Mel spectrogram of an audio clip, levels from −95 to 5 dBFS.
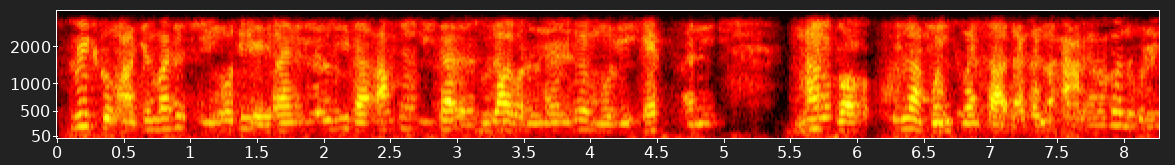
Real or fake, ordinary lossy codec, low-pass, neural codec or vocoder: fake; AAC, 24 kbps; 3.6 kHz; codec, 16 kHz, 4 kbps, FreqCodec, smaller model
